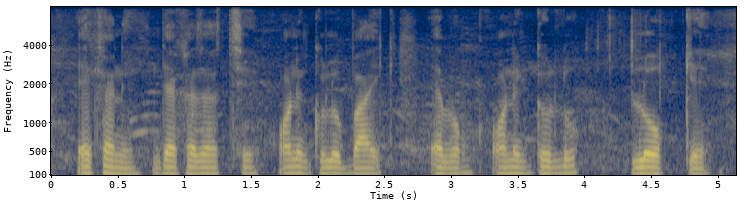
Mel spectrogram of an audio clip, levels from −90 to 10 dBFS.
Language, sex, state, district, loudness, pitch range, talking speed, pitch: Bengali, male, Tripura, West Tripura, -18 LUFS, 110-115 Hz, 105 wpm, 115 Hz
